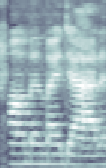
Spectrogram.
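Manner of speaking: ordinary talk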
